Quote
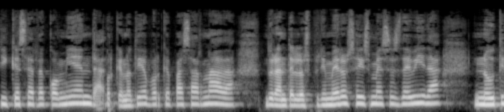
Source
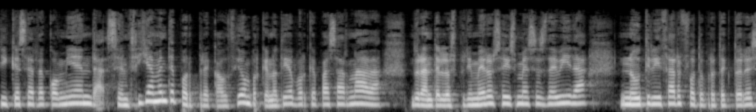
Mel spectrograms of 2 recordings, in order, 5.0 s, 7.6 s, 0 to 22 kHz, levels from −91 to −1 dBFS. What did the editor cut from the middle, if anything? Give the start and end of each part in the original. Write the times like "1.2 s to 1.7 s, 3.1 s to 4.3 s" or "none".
1.0 s to 2.5 s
